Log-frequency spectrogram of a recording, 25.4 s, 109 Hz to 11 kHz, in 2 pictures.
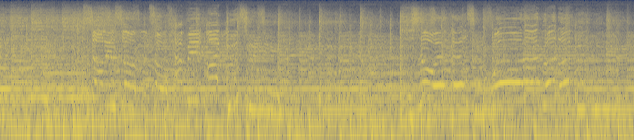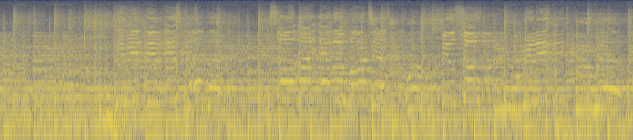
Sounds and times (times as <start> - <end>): Music: 0.0 - 25.3.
